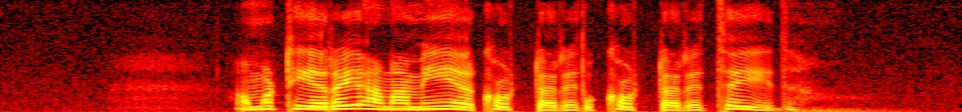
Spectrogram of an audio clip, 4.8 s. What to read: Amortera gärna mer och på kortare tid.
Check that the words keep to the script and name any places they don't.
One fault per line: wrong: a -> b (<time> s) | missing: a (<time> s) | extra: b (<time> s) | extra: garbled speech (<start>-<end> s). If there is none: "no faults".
wrong: och -> kortare (2.3 s)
